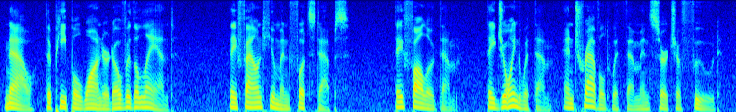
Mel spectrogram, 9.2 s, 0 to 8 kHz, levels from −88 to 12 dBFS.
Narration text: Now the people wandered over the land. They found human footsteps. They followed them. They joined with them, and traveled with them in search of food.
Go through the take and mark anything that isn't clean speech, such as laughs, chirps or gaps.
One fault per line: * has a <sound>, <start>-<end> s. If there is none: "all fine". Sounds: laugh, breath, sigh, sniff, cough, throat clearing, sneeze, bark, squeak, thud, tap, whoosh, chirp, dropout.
all fine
